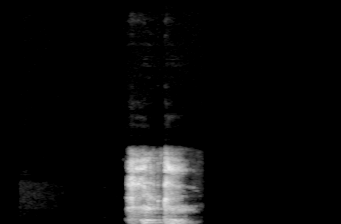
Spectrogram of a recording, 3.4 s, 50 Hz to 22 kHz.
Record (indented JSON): {
  "cough_length": "3.4 s",
  "cough_amplitude": 30200,
  "cough_signal_mean_std_ratio": 0.32,
  "survey_phase": "beta (2021-08-13 to 2022-03-07)",
  "age": "65+",
  "gender": "Male",
  "wearing_mask": "No",
  "symptom_none": true,
  "smoker_status": "Never smoked",
  "respiratory_condition_asthma": false,
  "respiratory_condition_other": false,
  "recruitment_source": "REACT",
  "submission_delay": "1 day",
  "covid_test_result": "Negative",
  "covid_test_method": "RT-qPCR",
  "influenza_a_test_result": "Negative",
  "influenza_b_test_result": "Negative"
}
